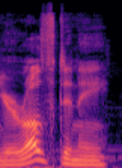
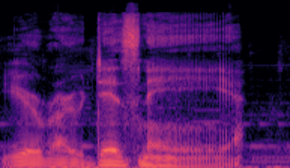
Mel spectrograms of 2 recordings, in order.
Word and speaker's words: Euro Disney: Turns out they read the sign wrong, and Eurosdeny is actually pronounced Euro Disney.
